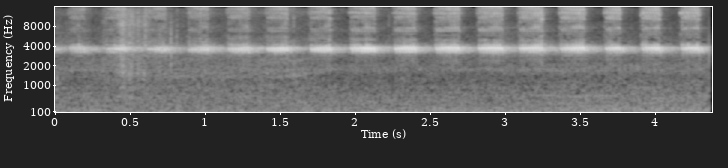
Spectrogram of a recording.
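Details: In an apartment corridor in Wada, Suginami ward, Tokyo, an autumn cricket sings loud, bright, high chirps in a regular pulse of roughly four per second, each rising and falling in strength, with a brief soft rustle near the start.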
